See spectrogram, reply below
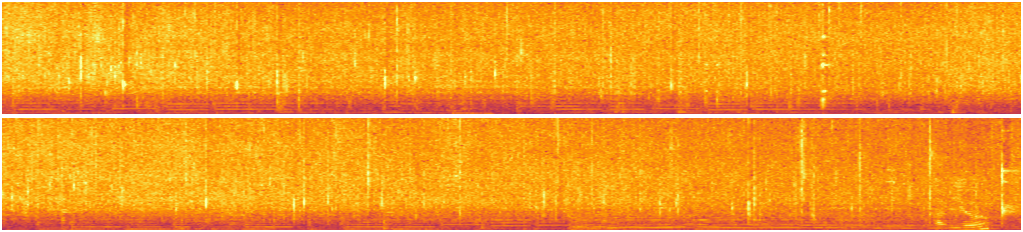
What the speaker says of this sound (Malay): bawang putih, bawang merah, halia, tumis dahulu sehingga naik bau.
